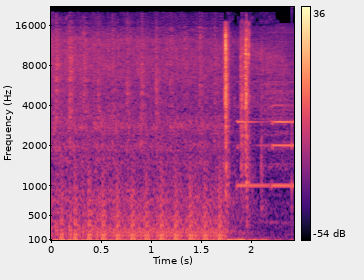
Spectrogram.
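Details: 1999 Dodge Dakota R/T, 5.9L Magnum 360 V8. First start after hack aftermarket stereo and alarm wiring was removed and the wires resoldered. Strong, even cranking pulses for about two seconds, then the engine noise cuts off and a door chime pings: starts normally.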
